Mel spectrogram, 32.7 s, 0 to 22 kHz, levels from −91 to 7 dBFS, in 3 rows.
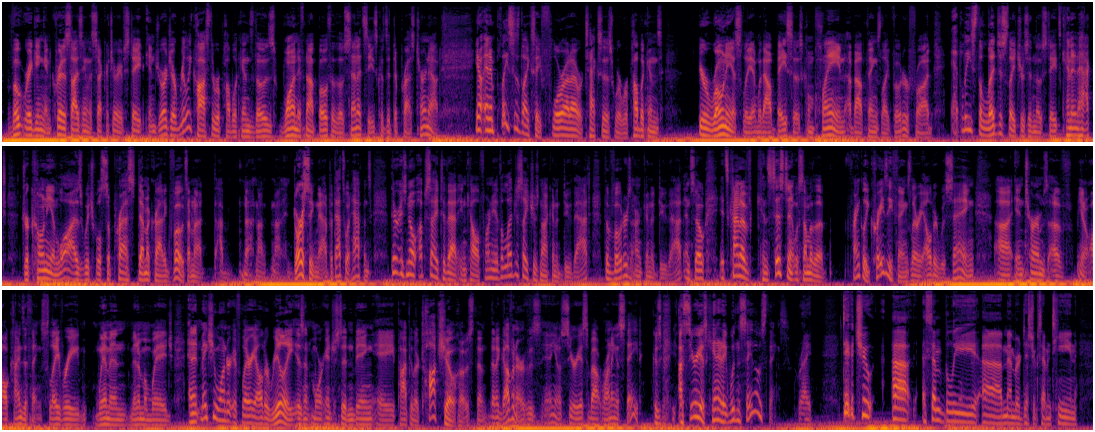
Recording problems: wrong speed and pitch; too fast and too high; 1.7 times normal speed
low rumble; noticeable; throughout; 20 dB below the speech

